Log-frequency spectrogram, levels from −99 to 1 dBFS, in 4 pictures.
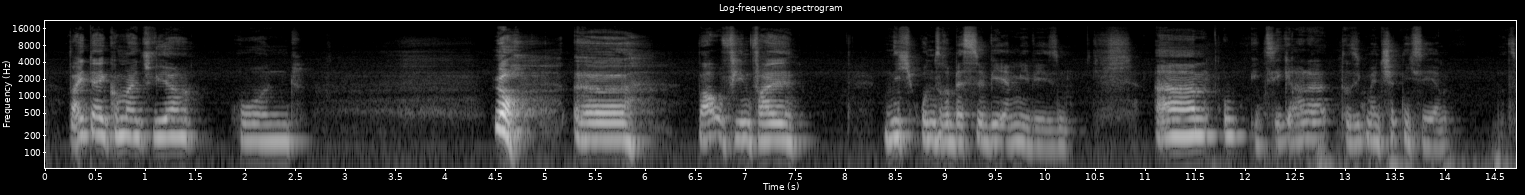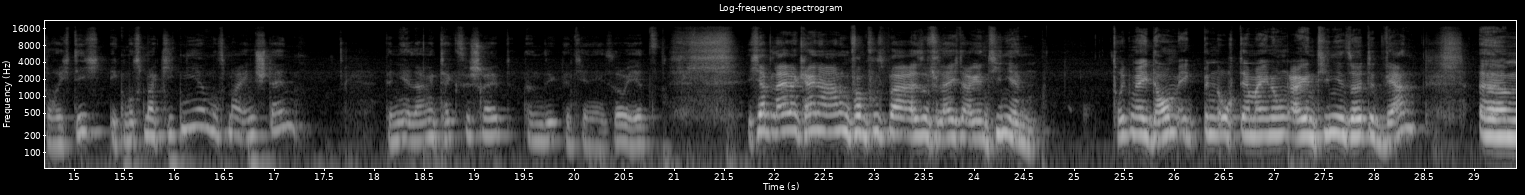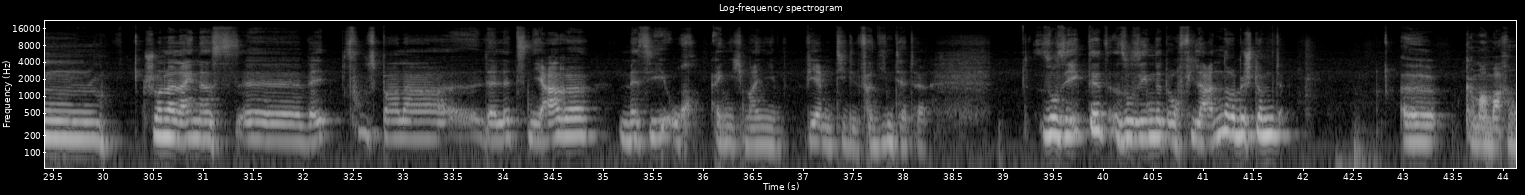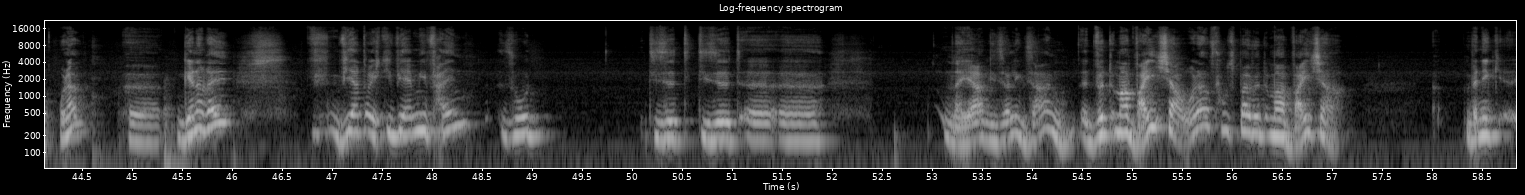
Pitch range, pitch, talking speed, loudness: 160-210 Hz, 185 Hz, 135 wpm, -36 LUFS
